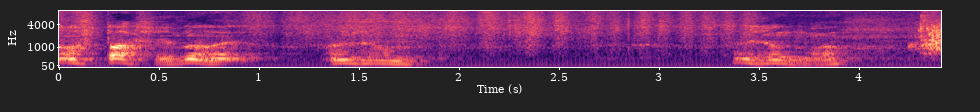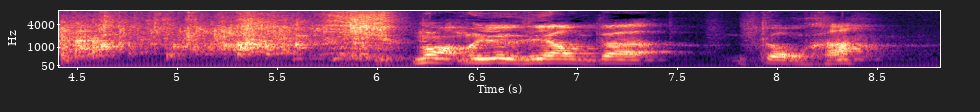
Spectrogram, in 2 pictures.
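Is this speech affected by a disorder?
Yes: tongue cancer.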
